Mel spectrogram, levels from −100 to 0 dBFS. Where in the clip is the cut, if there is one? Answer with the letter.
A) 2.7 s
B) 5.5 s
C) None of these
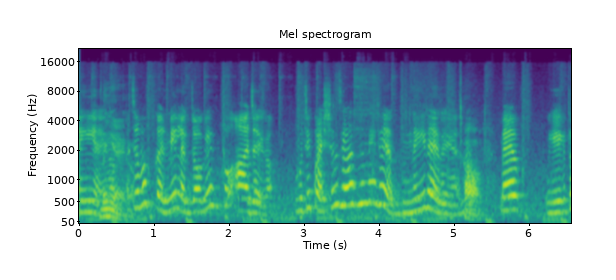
A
